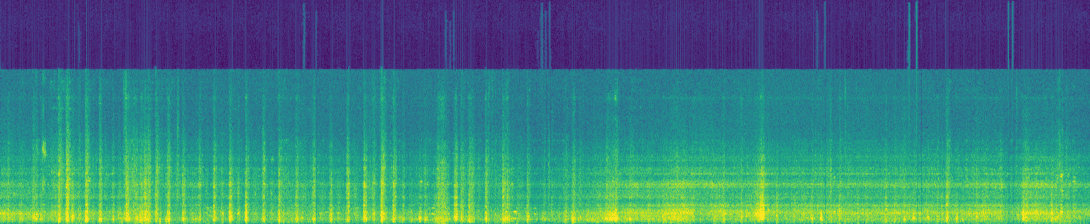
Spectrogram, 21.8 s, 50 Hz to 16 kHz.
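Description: Running sound of a Shinano Railway SR1-series electric train heard from inside the car: a steady rumble with wheels clicking over the rails many times a second, and a few louder knocks.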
